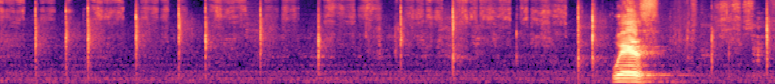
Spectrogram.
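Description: Writing vectors on a board during a lecture: light, rhythmic taps and scratches of the writing tool recur at a steady pace, quiet and close, before a brief spoken word cuts in near the end.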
